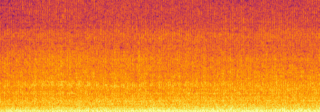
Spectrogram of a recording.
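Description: A diesel vehicle engine labours under a heavy load of soil, a loud, steady, dense low rumble with a faint thudding pulse that fills the whole clip without pause.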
